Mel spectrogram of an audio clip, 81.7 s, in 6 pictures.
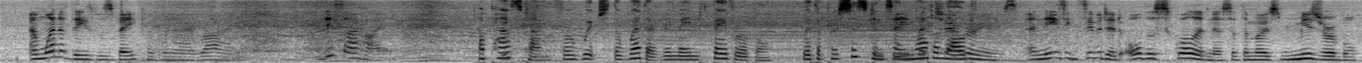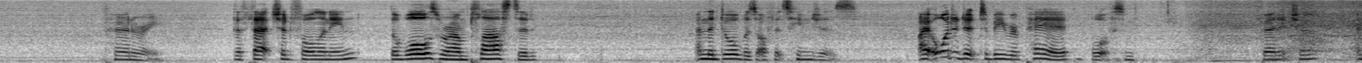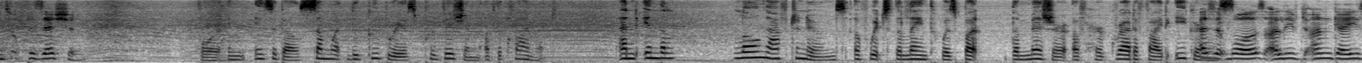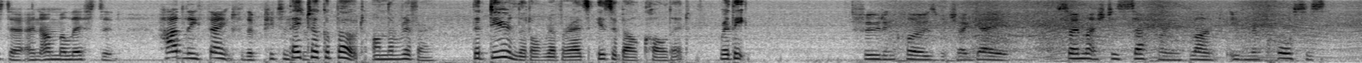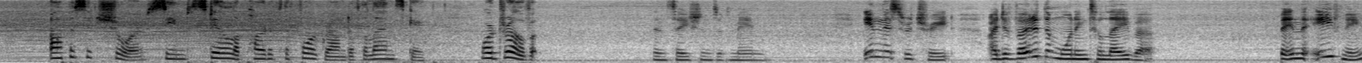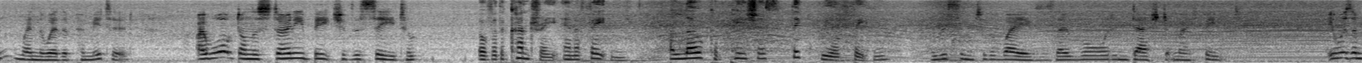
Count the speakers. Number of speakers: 2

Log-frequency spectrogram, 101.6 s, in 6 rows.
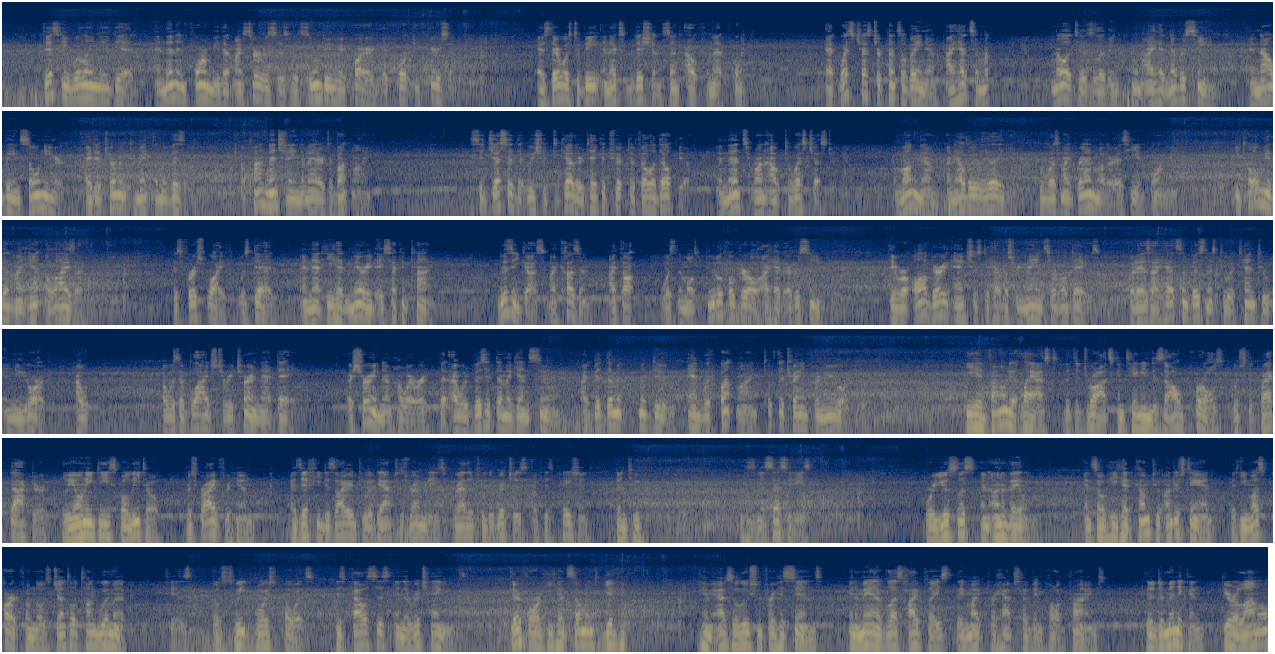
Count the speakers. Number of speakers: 1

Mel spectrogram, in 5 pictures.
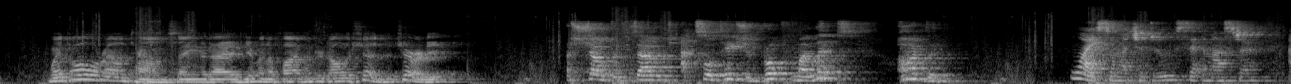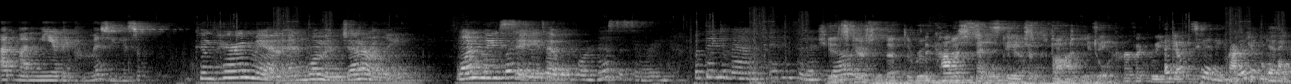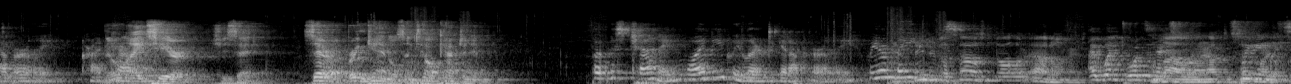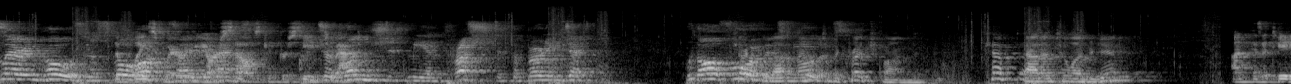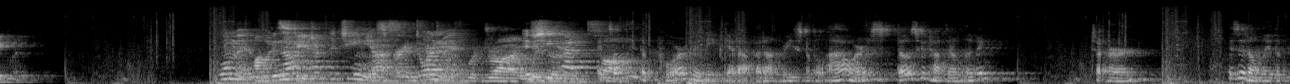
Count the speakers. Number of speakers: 8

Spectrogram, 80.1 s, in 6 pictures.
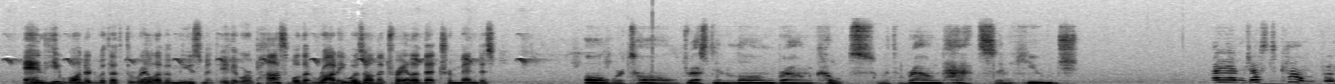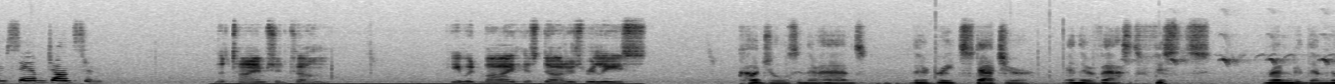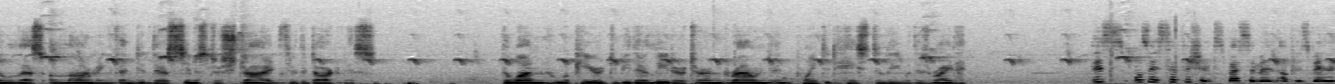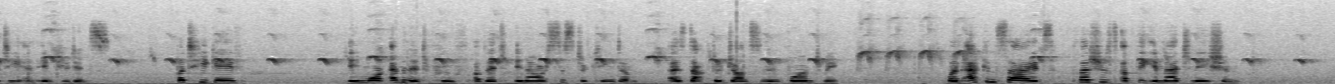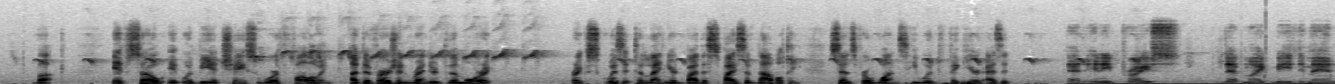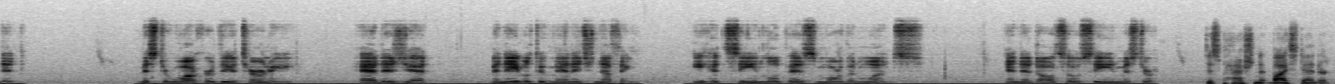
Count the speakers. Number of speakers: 4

